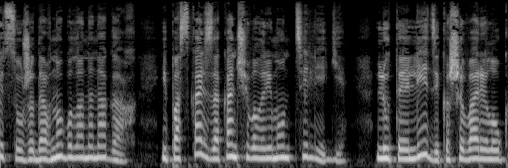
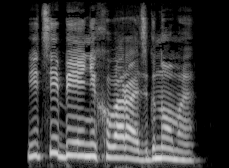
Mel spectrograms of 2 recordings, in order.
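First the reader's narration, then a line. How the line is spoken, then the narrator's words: Displeased, chilled voice. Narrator (Russian): недовольным голосом произнес сильно озябший Олег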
